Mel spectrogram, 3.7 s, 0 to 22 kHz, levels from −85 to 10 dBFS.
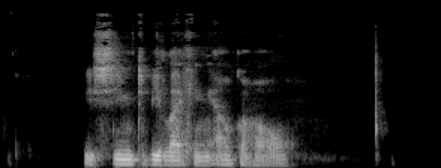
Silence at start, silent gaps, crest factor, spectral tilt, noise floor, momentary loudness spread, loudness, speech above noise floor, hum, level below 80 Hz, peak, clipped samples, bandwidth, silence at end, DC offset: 0.7 s; none; 20 dB; -4.5 dB/octave; -77 dBFS; 20 LU; -21 LUFS; 57 dB; none; -58 dBFS; -4 dBFS; under 0.1%; 16 kHz; 0.55 s; under 0.1%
